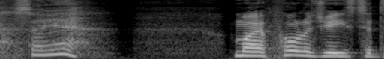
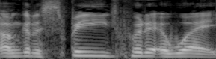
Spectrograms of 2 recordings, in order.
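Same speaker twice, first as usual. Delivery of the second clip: normal talking voice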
